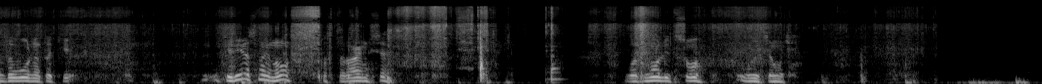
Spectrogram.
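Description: Plastic sheeting rustles and crinkles as hands pull at it.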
